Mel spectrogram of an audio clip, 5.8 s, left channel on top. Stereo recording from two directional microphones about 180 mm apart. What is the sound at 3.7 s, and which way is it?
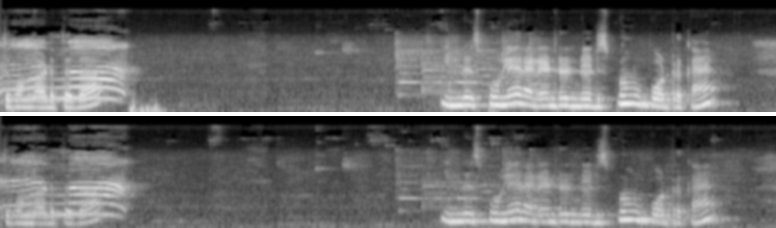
Speech, 20° left (ahead or behind).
